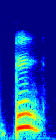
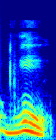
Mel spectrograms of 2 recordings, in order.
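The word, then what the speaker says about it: 不: ¿Cómo digo no en chino? Pu, no bu, porque se escribe veu, pero la v, las consonantes suenan fuertes en el chino. Entonces va a sonar pu.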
